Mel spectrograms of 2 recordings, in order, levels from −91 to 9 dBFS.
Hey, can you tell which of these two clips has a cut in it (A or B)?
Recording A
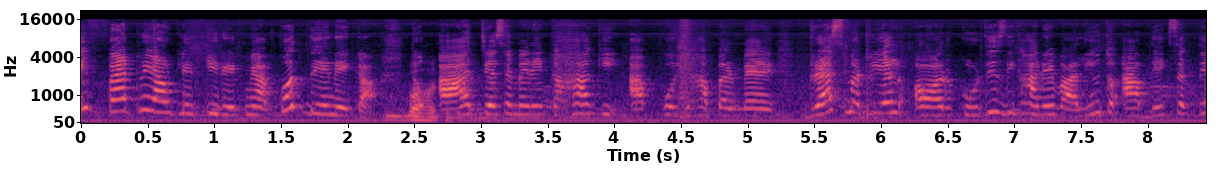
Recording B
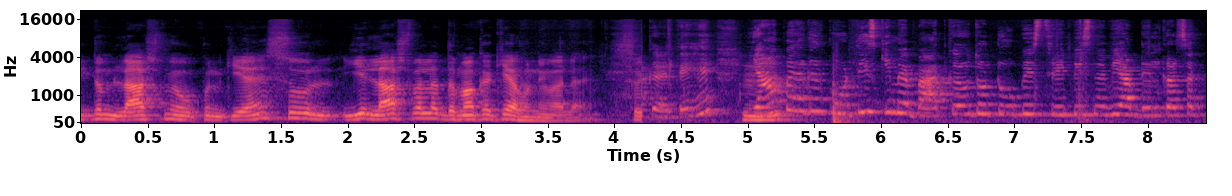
B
